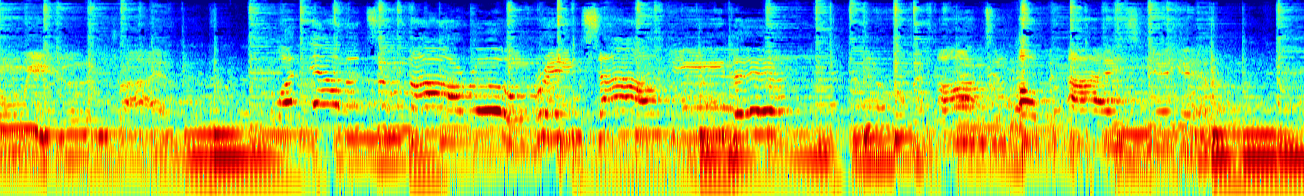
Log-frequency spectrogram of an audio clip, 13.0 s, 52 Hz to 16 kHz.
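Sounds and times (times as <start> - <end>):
man singing: 0.0 - 12.7
acoustic guitar strumming chords: 0.0 - 13.0.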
